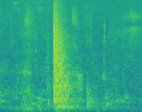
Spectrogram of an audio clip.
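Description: A single loud thump about a second in, with a short ringing tail, over a faint murmur of voices in a hall.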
